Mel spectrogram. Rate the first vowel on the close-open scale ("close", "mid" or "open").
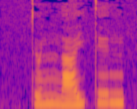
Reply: mid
